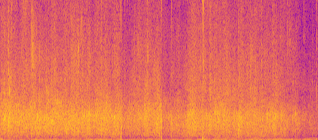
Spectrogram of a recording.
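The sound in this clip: An audience applauds to welcome a panel of speakers at a debate event. The clapping is dense and steady throughout and eases off slightly at the end.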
